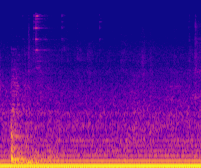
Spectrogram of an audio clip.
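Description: Steady low background hum filling a pause in the talk, with a brief trailing voice sound right at the start.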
